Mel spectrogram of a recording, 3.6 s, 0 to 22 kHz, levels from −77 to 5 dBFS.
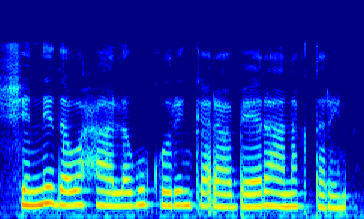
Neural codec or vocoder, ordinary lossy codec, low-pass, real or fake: none; none; 9.9 kHz; real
